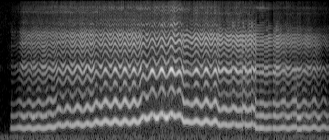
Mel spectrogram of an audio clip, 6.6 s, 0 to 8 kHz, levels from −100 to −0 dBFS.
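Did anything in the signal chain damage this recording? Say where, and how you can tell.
Yes: repeated packet loss (robotic sound) at the network stage, 4.62 to 5.95 s. The music turns choppy as about fifteen holes, the longest 80 ms, are patched by stretching the last sound, concealing about 30% of the span.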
